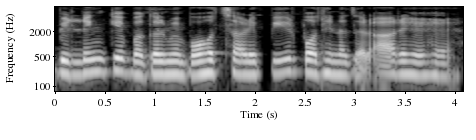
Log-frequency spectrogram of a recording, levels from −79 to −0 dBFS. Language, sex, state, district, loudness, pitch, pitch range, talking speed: Hindi, female, Assam, Kamrup Metropolitan, -16 LUFS, 195 Hz, 190-210 Hz, 175 wpm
